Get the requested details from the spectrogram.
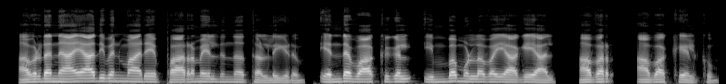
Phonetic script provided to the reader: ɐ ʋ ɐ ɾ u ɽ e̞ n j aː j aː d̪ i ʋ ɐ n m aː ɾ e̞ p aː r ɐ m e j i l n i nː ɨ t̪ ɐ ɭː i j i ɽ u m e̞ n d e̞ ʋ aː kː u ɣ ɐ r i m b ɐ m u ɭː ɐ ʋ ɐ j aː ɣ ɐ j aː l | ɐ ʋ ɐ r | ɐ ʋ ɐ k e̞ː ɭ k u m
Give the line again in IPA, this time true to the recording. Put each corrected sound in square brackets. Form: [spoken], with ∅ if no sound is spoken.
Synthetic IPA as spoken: ɐ ʋ ɐ ɾ u ɽ e̞ n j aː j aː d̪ i ʋ ɐ n m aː ɾ e̞ p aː r ɐ m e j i l n i nː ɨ t̪ ɐ ɭː i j i ɽ u m e̞ n d e̞ ʋ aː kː u ɣ ɐ [ɭ] i m b ɐ m u ɭː ɐ ʋ ɐ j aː ɣ ɐ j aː l | ɐ ʋ ɐ r | ɐ ʋ ɐ k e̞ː ɭ k u m

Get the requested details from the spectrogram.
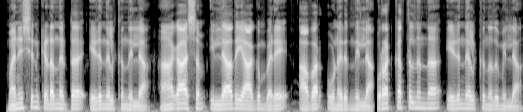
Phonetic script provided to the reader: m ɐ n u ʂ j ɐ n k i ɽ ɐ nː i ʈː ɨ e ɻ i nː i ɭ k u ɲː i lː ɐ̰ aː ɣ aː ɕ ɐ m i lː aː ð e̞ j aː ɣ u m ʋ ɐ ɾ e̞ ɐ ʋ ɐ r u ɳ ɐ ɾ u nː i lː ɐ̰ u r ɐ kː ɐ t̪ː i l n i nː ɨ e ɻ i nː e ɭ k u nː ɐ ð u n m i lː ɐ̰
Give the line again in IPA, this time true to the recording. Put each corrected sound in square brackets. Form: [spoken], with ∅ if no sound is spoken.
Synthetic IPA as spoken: m ɐ n u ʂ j ɐ n k i ɽ ɐ nː i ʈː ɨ e ɻ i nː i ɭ k u [nː] i lː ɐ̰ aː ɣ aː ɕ ɐ m i lː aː ð e̞ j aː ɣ u m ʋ ɐ ɾ e̞ ɐ ʋ ɐ r u ɳ ɐ ɾ u nː i lː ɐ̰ u r ɐ kː ɐ t̪ː i l n i nː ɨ e ɻ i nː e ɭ k u nː ɐ ð u [∅] m i lː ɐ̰

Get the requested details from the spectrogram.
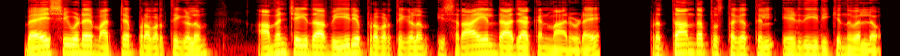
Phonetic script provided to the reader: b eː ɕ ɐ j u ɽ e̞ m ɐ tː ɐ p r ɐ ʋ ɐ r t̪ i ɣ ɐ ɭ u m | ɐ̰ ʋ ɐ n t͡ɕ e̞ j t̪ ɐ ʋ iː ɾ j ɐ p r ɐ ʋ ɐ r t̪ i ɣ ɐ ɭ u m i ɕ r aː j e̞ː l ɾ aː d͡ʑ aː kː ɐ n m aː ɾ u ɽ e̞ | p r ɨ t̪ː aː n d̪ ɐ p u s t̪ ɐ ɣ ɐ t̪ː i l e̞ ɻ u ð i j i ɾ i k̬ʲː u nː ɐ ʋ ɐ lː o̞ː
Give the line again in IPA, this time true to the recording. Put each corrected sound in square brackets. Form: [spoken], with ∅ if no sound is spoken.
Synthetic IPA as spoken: b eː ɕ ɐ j u ɽ e̞ m ɐ tː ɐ p r ɐ ʋ ɐ r t̪ i ɣ ɐ ɭ u m | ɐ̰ ʋ ɐ n t͡ɕ e̞ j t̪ ɐ ʋ iː ɾ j ɐ p r ɐ ʋ ɐ r t̪ i ɣ ɐ ɭ u m i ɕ r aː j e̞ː l ɾ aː d͡ʑ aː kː ɐ n m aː ɾ u ɽ e̞ | p r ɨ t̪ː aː n d̪ ɐ p u s t̪ ɐ ɣ ɐ t̪ː i l e̞ ɻ u ð i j i ɾ i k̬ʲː u nː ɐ ʋ ɐ lː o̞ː

